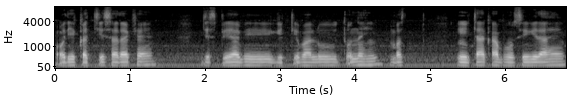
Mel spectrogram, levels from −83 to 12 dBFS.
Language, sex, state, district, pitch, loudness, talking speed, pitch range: Hindi, male, Haryana, Jhajjar, 105 Hz, -19 LUFS, 160 wpm, 105-110 Hz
